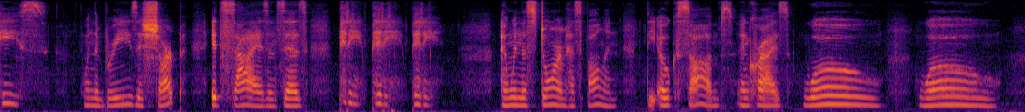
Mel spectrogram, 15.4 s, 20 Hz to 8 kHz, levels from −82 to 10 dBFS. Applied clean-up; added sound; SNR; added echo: none; none; none; none.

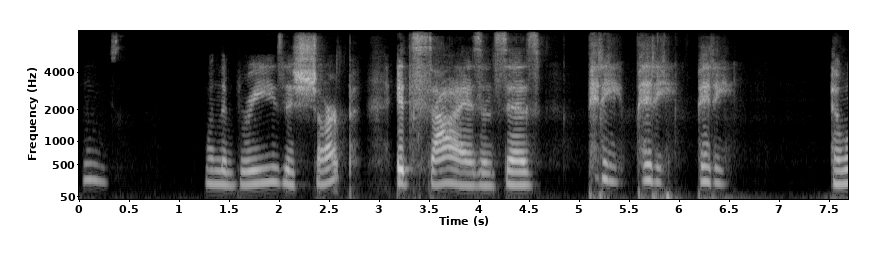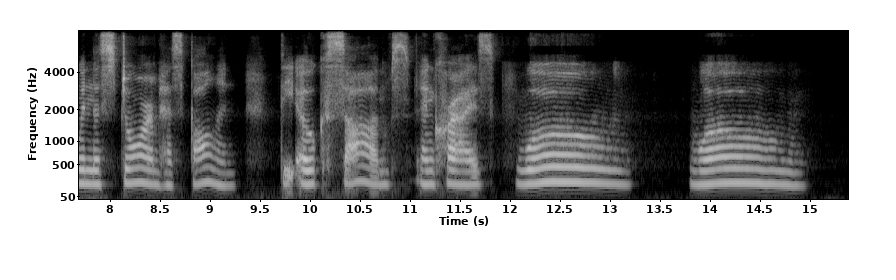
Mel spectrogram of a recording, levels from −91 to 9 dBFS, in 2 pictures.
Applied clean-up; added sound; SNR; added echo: neural mask model DeepFilterNet 3.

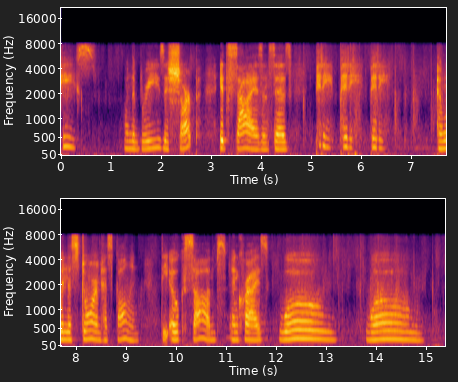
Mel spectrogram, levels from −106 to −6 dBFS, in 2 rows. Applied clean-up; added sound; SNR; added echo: neural separator model SepFormer DNS4.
